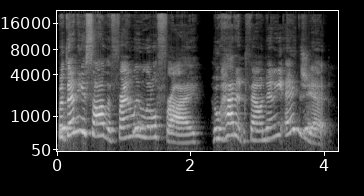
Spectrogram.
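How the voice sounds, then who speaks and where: A woman hosting children's storytime, expressive and affectionate, speaking simply as she would to young listeners. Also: sits high, normal speed. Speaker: storytime host reading to children. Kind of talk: animated children's storybook reading and friendly address.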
